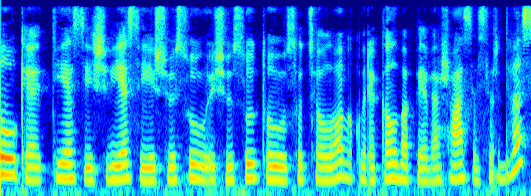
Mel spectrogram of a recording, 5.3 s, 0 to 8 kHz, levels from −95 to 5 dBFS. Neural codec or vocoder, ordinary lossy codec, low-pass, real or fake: codec, 16 kHz, 2 kbps, FreqCodec, larger model; MP3, 48 kbps; 7.2 kHz; fake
